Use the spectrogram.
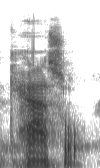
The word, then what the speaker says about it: castle: whistle castle and hustle the t is silent with the spelling pattern stle e example this is a castle not a castle but a castle I would love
